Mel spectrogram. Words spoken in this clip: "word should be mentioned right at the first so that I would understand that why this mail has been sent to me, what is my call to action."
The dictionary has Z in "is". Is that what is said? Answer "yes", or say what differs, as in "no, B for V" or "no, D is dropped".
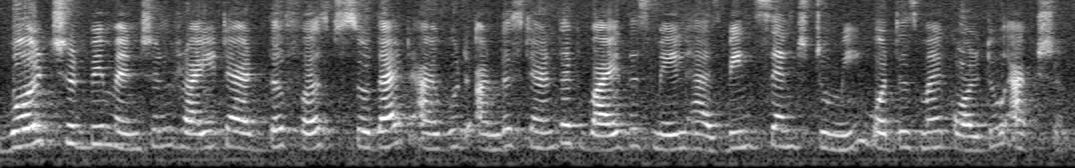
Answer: yes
